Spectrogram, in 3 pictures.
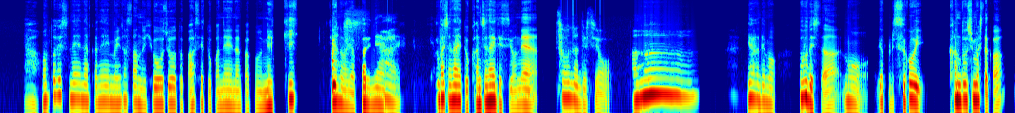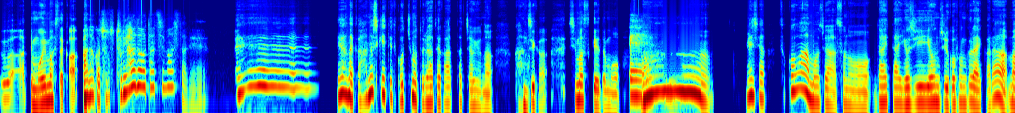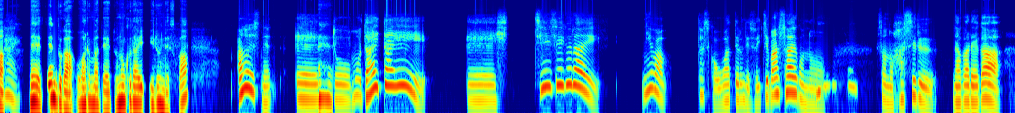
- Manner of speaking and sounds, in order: distorted speech; chuckle
- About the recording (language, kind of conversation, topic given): Japanese, podcast, 地元の祭りでいちばん心に残っている出来事は何ですか？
